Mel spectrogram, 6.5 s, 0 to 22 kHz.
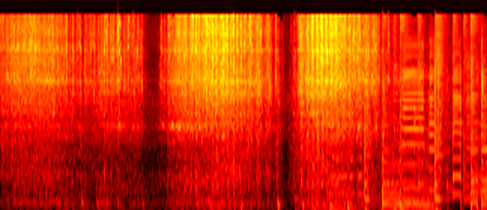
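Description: Plastic brick-built tank tracks rattling over their rollers as a COBI M60 Patton building-block model is pushed across a table, in three runs of about a second and a half each. Background music comes in about five seconds in.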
